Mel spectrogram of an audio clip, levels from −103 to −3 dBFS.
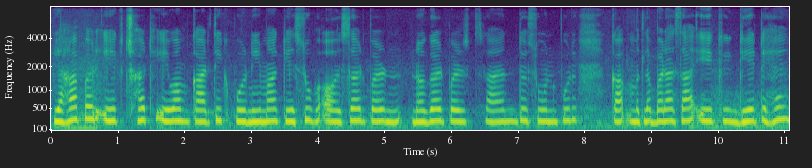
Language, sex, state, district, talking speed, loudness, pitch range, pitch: Hindi, female, Bihar, East Champaran, 115 wpm, -17 LUFS, 225-245 Hz, 235 Hz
